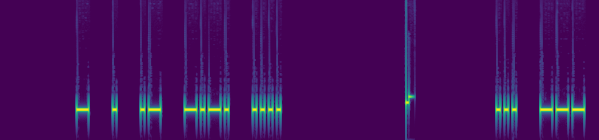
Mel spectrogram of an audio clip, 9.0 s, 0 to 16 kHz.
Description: Morse code, heard as a keyed tone, about 20 wpm, spaced as for 14 wpm, 690 Hz. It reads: TEACH SO
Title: 2x Character Spacing - Top 500 Words - 20wpm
